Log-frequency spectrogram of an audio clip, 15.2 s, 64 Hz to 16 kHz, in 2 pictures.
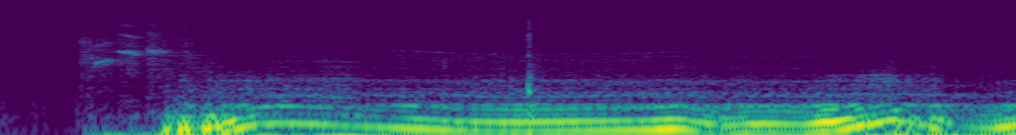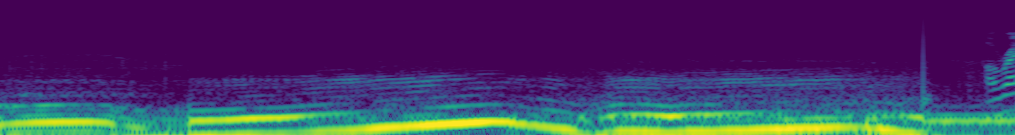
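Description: A car fitted with T7 coilovers drives along a road, its engine humming steadily with deep road rumble and shifting revs, loud and close throughout.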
